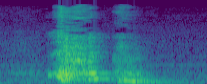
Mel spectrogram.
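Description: A man coughing twice: a loud cough about half a second in, then a second, weaker one just after.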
